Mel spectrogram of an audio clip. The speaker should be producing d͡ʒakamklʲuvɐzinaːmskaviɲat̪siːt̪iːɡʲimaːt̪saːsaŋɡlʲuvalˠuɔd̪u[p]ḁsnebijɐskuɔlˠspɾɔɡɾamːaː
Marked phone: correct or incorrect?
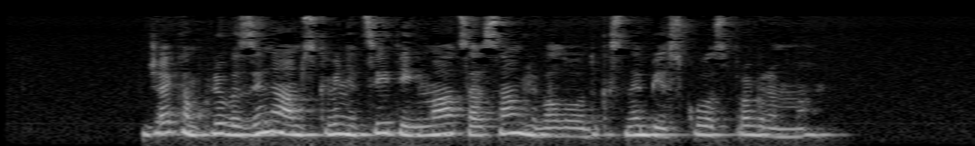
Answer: incorrect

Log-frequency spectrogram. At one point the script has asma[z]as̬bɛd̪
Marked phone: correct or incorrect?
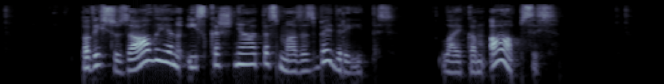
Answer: correct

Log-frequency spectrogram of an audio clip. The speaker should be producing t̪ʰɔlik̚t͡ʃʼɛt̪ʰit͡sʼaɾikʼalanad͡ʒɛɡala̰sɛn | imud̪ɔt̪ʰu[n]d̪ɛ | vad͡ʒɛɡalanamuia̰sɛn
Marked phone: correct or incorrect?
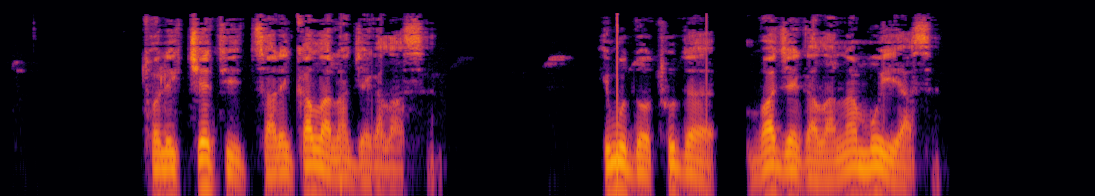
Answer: incorrect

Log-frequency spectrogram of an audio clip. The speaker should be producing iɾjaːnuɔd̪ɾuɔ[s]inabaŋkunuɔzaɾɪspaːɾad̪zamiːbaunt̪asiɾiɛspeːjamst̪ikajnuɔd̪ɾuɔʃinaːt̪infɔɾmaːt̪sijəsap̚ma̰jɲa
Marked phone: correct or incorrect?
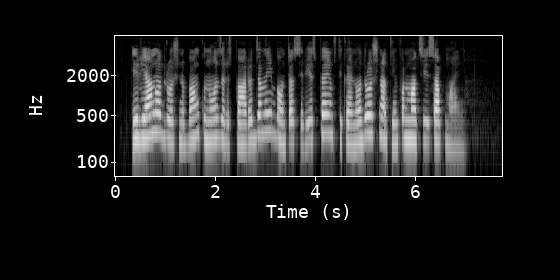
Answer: incorrect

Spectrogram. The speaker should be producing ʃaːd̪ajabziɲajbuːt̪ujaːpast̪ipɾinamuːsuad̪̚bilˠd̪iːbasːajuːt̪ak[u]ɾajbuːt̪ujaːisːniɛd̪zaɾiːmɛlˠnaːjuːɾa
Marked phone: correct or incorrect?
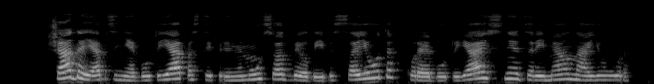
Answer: correct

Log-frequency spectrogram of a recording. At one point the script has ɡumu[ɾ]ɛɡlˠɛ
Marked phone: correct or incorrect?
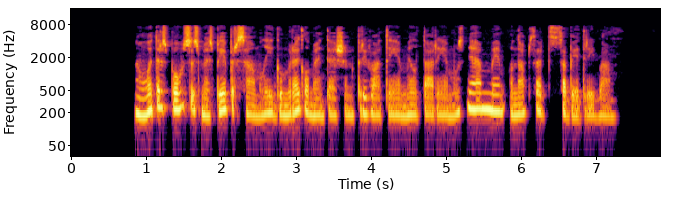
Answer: correct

